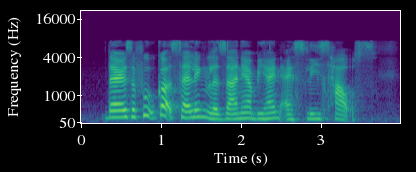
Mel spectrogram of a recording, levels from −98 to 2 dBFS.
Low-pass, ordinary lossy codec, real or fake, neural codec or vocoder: 7.2 kHz; none; real; none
